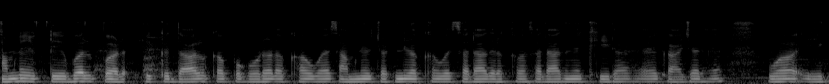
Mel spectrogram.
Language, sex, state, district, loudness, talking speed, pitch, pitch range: Hindi, male, Jharkhand, Sahebganj, -37 LUFS, 200 wpm, 130 Hz, 125-130 Hz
